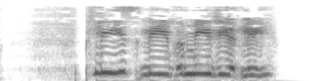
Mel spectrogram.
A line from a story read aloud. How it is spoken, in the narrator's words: the woman shrieked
